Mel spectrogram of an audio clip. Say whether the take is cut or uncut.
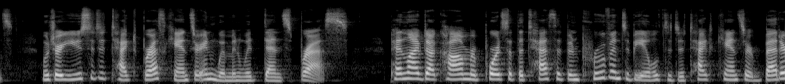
uncut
